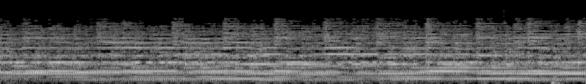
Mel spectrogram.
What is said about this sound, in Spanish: Mira, escucha, así toca las campanas Antonio en la iglesia de San Juan en Zamora.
